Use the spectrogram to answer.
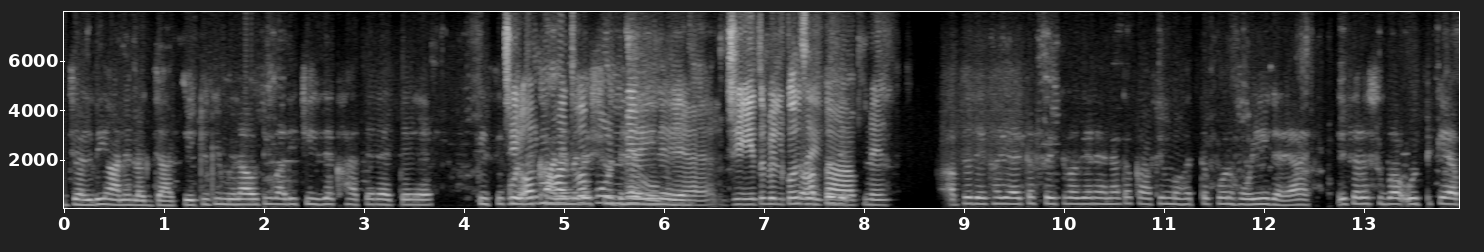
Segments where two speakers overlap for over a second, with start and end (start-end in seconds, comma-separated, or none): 4.4-6.3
